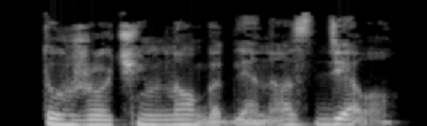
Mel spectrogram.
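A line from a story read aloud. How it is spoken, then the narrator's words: Quiet. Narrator (Russian): тихо произнес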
